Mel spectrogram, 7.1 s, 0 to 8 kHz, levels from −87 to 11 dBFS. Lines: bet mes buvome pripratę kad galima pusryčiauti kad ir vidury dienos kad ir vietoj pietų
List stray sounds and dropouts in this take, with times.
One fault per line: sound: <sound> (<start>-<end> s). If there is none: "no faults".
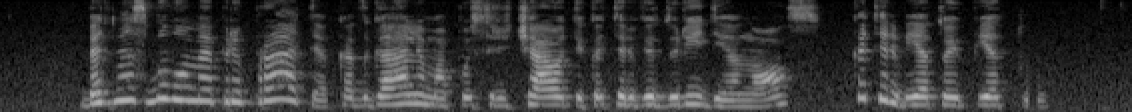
sound: dropout (6.4-6.5 s)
